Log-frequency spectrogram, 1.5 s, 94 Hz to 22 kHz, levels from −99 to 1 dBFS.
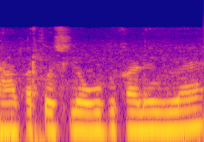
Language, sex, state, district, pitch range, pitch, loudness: Hindi, male, Uttar Pradesh, Ghazipur, 145-150 Hz, 150 Hz, -13 LUFS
